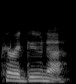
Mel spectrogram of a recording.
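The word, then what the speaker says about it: Paragonah: move to approve and that's pronounced para guna so yeah just so you know and sounds like a local mr.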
